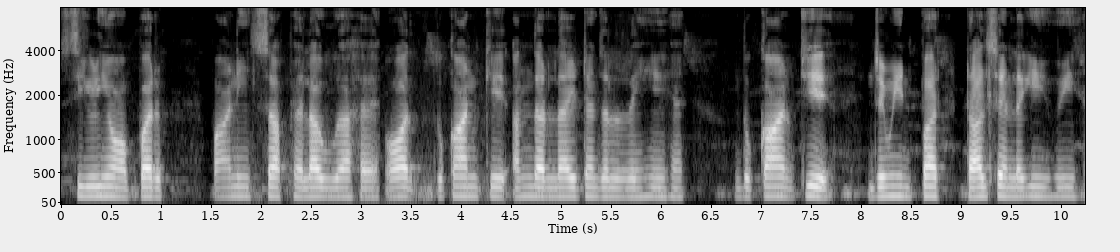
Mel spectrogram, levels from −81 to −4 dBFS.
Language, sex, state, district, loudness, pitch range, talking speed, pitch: Hindi, male, Bihar, Darbhanga, -19 LUFS, 135-145 Hz, 135 wpm, 140 Hz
